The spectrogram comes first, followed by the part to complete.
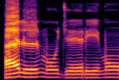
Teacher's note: sukun panjangnya berapa harakat untuk Mad Arid l sukun sendiri yaitu panjangnya adalah boleh dua harakat boleh pula empat harakat boleh pula 6 harakat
